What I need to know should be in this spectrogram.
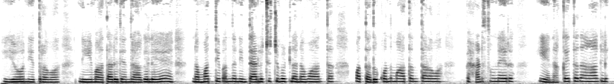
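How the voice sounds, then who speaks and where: A woman's voice: very high voice, little pitch movement, fairly quick. A woman with a North Karnataka Kannada accent voicing a worried older village mother-in-law who complains plaintively. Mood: resigned. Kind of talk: cartoon voice acting.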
